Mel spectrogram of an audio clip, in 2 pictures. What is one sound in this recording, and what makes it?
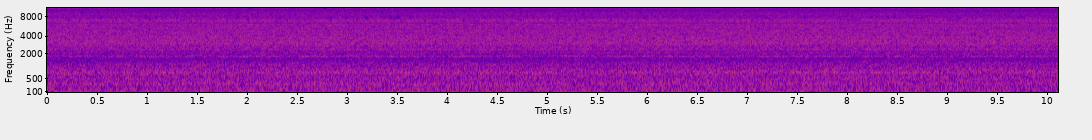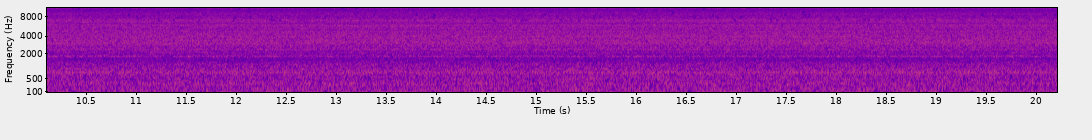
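Jet engines drone steadily in flight.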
